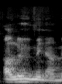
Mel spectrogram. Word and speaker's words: aluminum: an aluminium Alec sy Americans it's aluminum isn't it because they've in in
